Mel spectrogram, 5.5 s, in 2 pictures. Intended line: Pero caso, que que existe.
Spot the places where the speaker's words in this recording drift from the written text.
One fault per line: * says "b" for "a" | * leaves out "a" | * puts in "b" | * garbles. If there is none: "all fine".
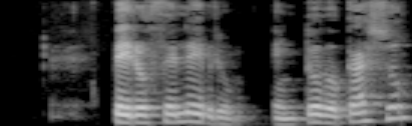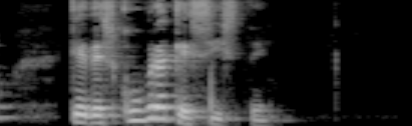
* puts in "celebro en todo"
* puts in "descubra"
